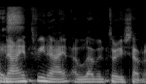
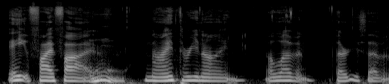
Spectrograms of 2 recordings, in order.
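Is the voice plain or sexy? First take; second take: plain; sexy. First: It is said in a plain voice. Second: It is said in a sexy voice.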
